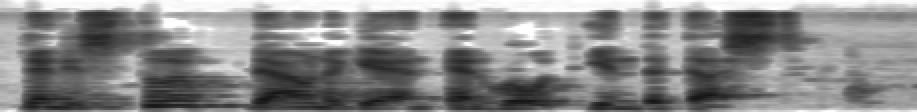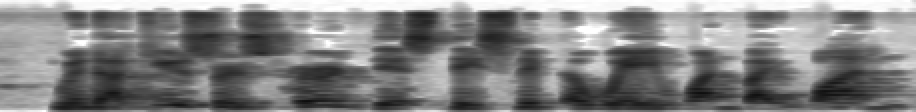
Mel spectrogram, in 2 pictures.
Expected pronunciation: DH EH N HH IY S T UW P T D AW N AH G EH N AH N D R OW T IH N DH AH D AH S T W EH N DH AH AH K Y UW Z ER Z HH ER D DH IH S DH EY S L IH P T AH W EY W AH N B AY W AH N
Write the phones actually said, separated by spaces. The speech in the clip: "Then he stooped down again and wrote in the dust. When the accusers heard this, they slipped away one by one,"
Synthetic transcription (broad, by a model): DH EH N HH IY S T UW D D AW N AH G EH N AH N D R OW T IH N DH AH D AH S T W EH N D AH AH K Y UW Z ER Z HH ER D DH IH S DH EY S L IH P T AH W EY W AH N B AY W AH N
